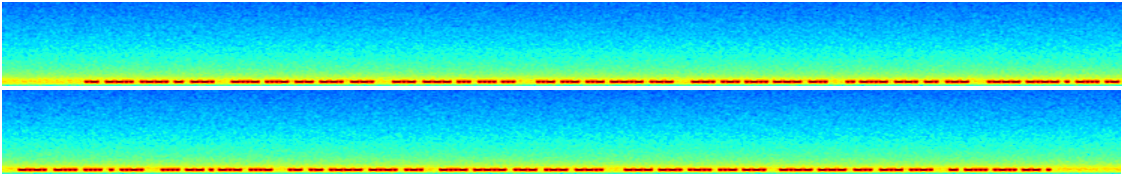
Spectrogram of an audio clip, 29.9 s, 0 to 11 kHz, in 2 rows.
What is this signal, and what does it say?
Morse code, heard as a keyed tone, hand-sent with a paddle, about 38 wpm, 650 Hz, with radio static. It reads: AZPTG XVMGG KOSHS UUUQW GRLOD IXGNW JYEBA CBHEF HMEKV AAJCR XQWWZ OGLUG YODKF TBLME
